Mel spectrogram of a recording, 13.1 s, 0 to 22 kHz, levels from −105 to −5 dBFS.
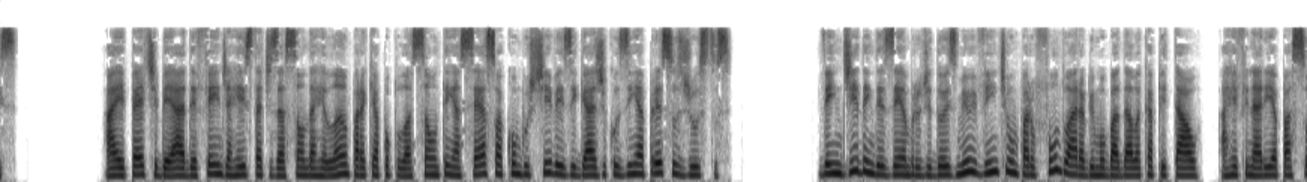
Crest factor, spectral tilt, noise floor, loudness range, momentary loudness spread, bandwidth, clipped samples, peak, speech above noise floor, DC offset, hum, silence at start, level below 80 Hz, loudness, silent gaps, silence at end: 18 dB; -4 dB/octave; under -90 dBFS; 2 LU; 4 LU; 11.5 kHz; under 0.1%; -4 dBFS; over 70 dB; under 0.1%; none; 0 s; -56 dBFS; -21 LUFS; 0.27-0.97 s, 7.43-8.12 s; 0 s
